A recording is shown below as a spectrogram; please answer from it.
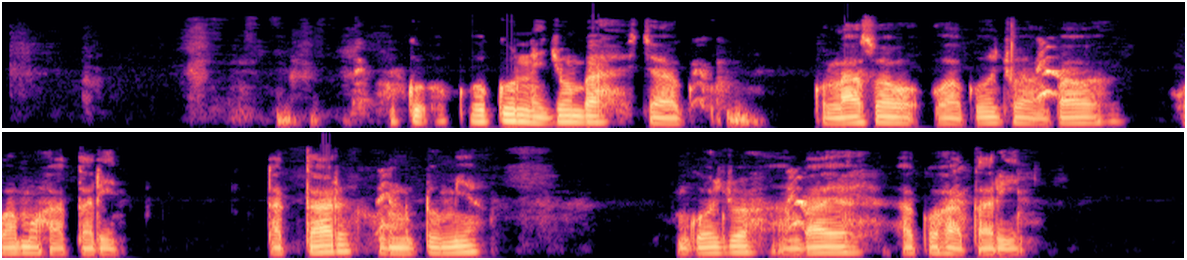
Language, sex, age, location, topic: Swahili, male, 25-35, Nakuru, health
